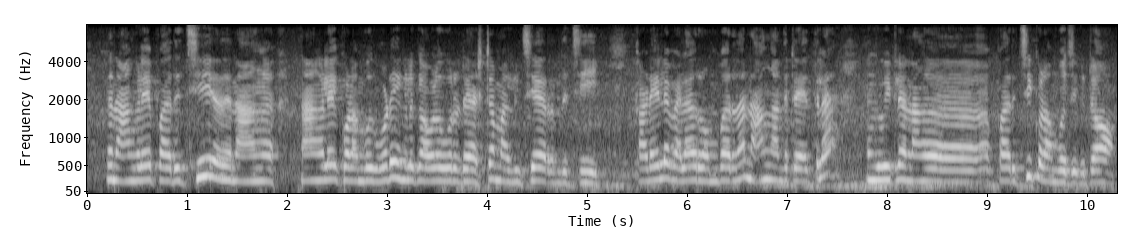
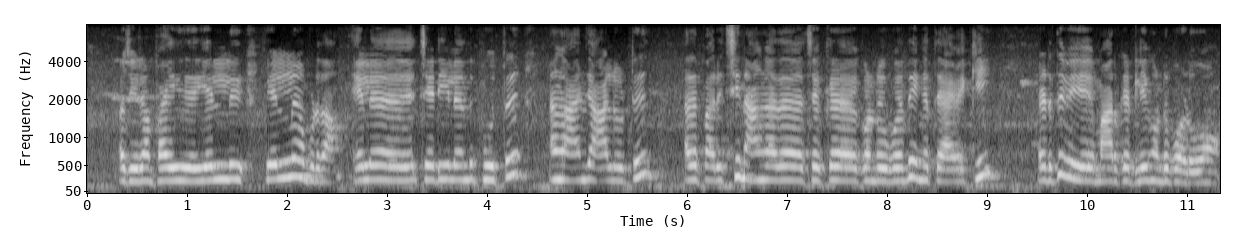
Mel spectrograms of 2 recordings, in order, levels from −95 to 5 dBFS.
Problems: constant background noise, low volume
